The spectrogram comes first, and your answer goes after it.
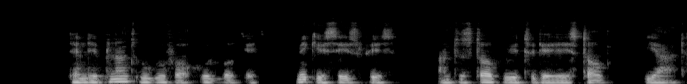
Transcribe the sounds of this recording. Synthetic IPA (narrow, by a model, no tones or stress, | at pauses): d̥ɛ̃ndeplãntuɡofɔʔold̚bɔkɛt | mekesespes | ãntustʰɔpwitʰudedestʰɔp | jad̥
